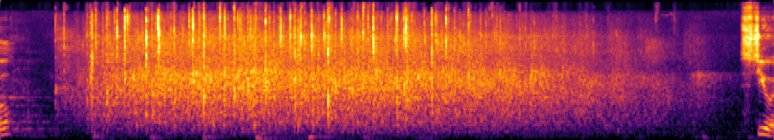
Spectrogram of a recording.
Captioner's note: applause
